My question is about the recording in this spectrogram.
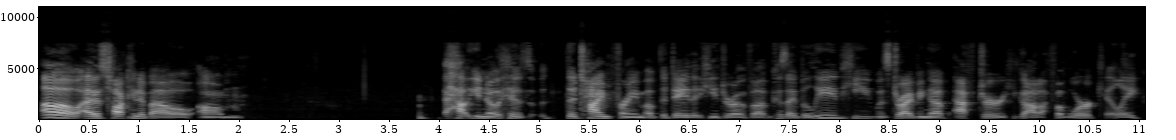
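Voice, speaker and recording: A woman's voice: lowish voice, measured pace, sharp tone, dry recording, dull audio. A woman talking casually in a video commentary, rambling with many fillers.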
